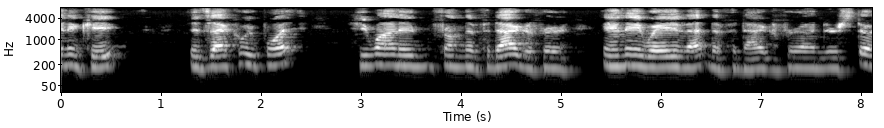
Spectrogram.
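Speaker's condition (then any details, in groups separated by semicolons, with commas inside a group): Cerebral palsy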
